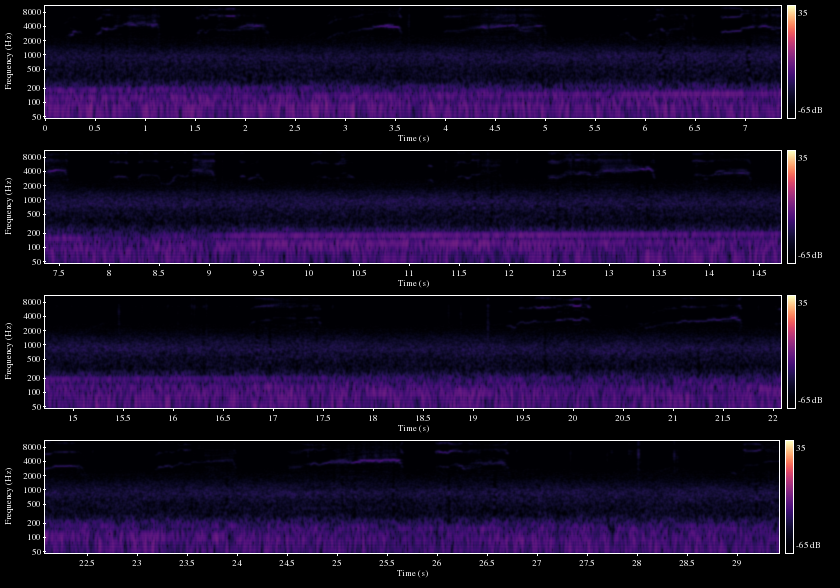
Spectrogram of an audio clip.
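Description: Short high-pitched bird chirps repeating about once a second, each a quick glide in pitch, over a steady low hum.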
